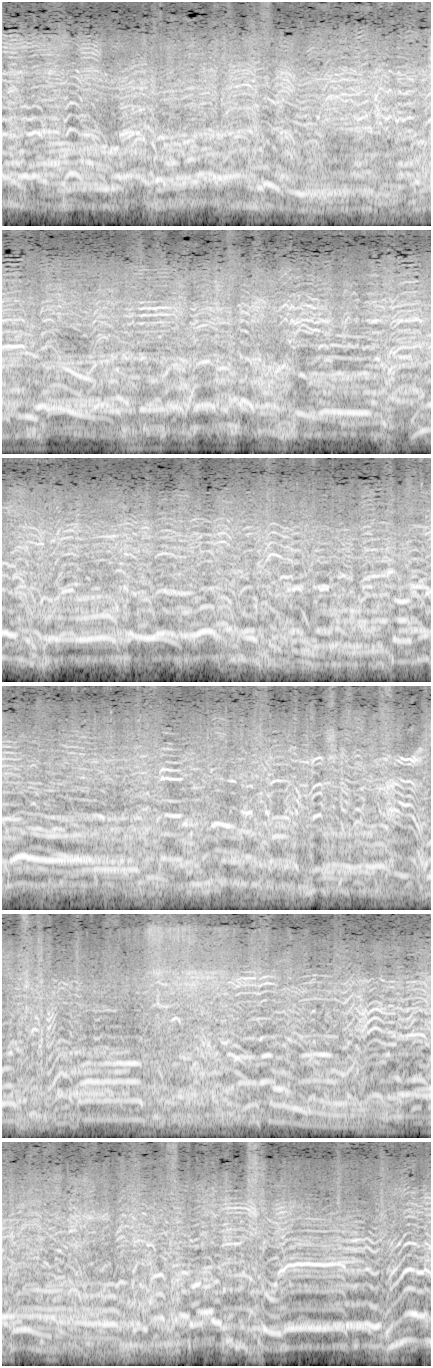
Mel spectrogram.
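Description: A large crowd of people chants and shouts loudly outdoors, close by.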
